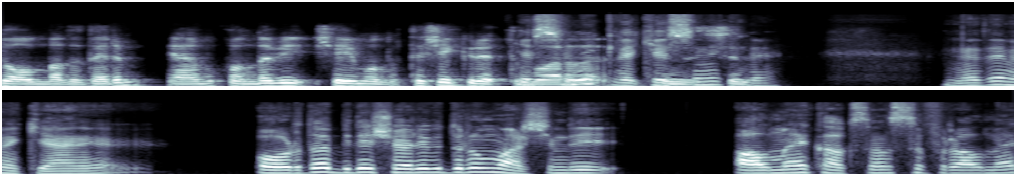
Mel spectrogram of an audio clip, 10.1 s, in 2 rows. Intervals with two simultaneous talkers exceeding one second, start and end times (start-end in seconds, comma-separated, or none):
2.5-3.8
